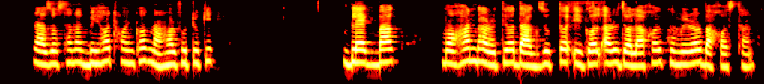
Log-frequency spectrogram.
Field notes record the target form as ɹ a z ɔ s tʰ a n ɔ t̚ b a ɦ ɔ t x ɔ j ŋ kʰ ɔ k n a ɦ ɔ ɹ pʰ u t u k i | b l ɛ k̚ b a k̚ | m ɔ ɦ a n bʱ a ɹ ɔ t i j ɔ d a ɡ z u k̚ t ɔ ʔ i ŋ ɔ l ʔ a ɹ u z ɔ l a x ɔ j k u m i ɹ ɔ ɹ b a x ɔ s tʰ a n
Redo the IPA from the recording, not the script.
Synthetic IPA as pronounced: ɹ a z ɔ s tʰ a n ɔ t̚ b i ɦ ɔ t x ɔ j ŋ kʰ ɔ k n a ɦ ɔ ɹ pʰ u t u k i | b l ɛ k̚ b a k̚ | m ɔ ɦ a n bʱ a ɹ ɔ t i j ɔ d a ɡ z u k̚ t ɔ ʔ i ɡ ɔ l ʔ a ɹ u z ɔ l a x ɔ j k u m i ɹ ɔ ɹ b a x ɔ s tʰ a n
